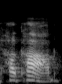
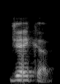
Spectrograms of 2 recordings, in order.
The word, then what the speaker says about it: Jakob: I think he called it Hakab. And I'm like, wait a minute, Hakab, that is the way that it is. I think it says it's pronounced in Hebrew, but it's Jacob.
